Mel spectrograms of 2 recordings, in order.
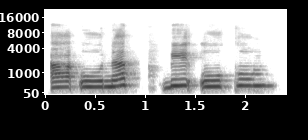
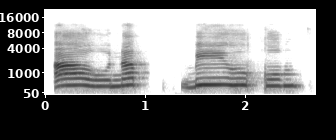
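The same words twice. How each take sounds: First: The glottal stop is clearly pronounced. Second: The glottal stop is softened and dragged. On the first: The speaker calls it right. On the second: The speaker calls it wrong. "berubah jadi ... Aduh, nggak boleh ya"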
